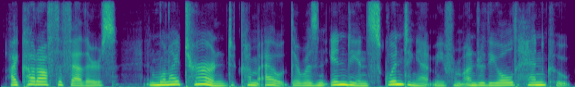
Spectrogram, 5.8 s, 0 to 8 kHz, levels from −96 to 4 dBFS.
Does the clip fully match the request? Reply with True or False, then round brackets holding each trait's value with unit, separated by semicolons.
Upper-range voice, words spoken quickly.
True (225 Hz; 260 wpm)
